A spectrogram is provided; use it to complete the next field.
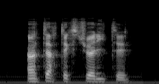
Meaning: intertextuality
- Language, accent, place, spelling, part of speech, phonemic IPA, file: French, France, Lyon, intertextualité, noun, /ɛ̃.tɛʁ.tɛk.stɥa.li.te/, LL-Q150 (fra)-intertextualité.wav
